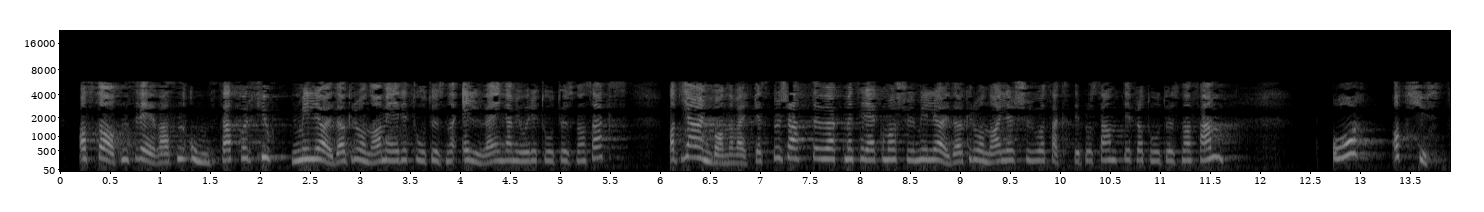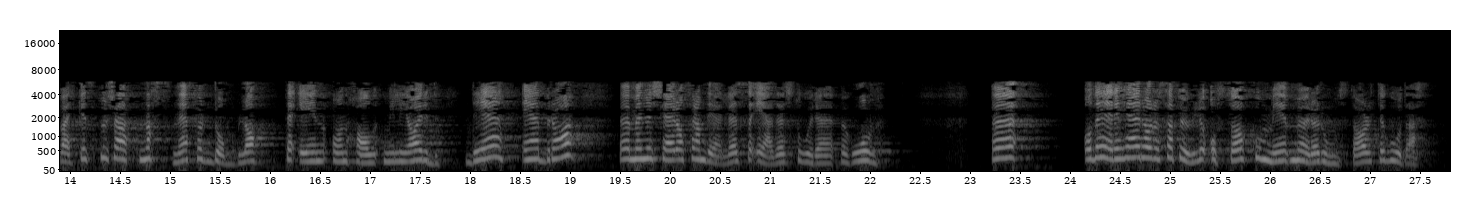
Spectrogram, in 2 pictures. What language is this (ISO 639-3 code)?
nob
